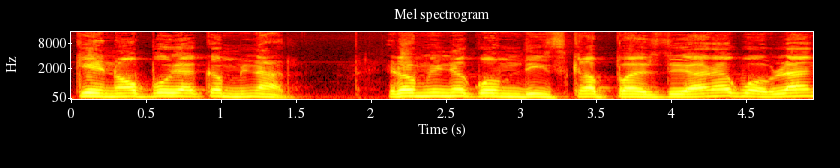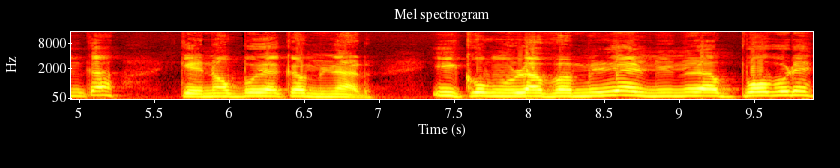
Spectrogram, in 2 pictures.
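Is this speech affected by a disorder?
Yes: cerebral palsy; difficulty speaking.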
